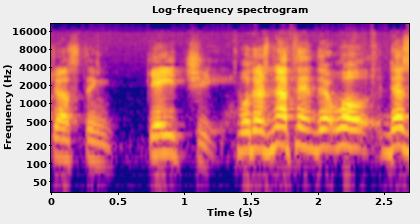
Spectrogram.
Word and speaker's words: Gaethje: It's just like I pronounced it on UFC the other day, Justin Gaethje, when it's Justin Gaethje.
